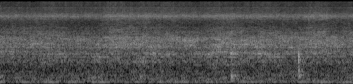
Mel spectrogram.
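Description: Steady sizzle of chopped tomatoes and bitter gourd frying in oil in a pan, a constant bright hiss with a few faint clicks of stirring, no voices.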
